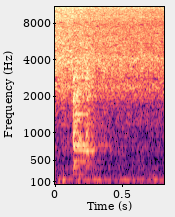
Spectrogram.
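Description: Potatoes and chickpeas fry in oil in a kadai with a steady low sizzle, and a brief stirring scrape rises near the start.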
